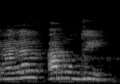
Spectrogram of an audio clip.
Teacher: alif lam dibaca jelas tanpa lebur ke dalam huruf alifnya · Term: alif lam qamariyah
